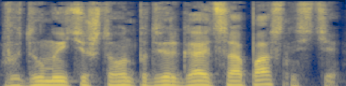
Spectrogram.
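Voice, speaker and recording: A man's voice: lowish voice, steady tone, fairly quick, no room sound, clean studio sound, lightly acted. Male narrator as a nervous, pleading older fortune-teller woman. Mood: anxious.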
